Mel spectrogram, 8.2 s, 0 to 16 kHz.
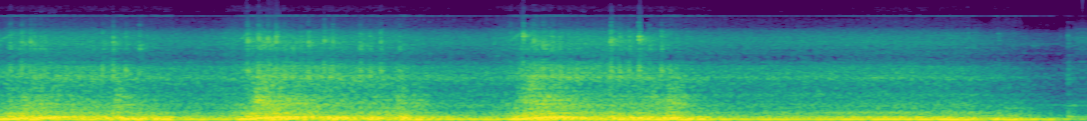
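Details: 2012 Shelby GT500 making a rattling/ticking noise when revved to about 1,200 rpm: low rumble rising in two short revs with a faint light rattle on top, cause unclear.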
